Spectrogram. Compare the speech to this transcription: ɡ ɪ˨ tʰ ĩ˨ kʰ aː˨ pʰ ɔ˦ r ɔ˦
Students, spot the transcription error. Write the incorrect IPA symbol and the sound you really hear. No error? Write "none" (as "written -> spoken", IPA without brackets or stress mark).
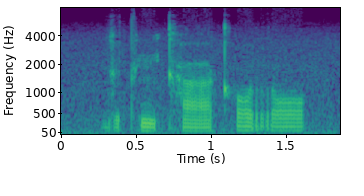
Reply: pʰ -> kʰ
